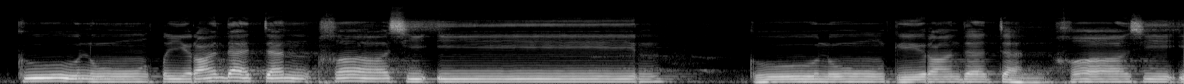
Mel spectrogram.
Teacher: Tanwinnya harus jelas, kha-nya harus jelas. Ketika tanwin mau masuk ke kha harus jelas, bukan samar ataupun dengung. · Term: idhar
